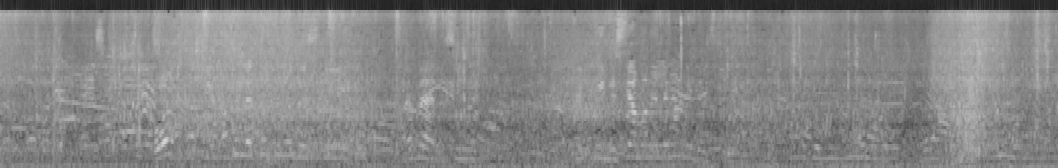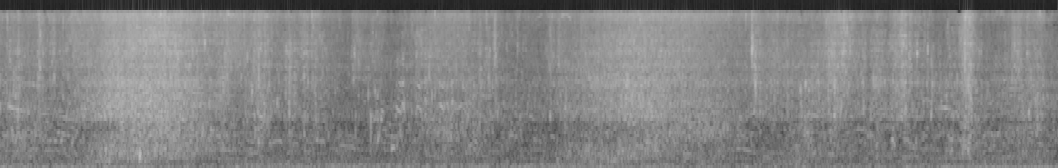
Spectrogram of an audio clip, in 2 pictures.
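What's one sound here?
Many people chatter and shout on a busy beach outdoors.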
